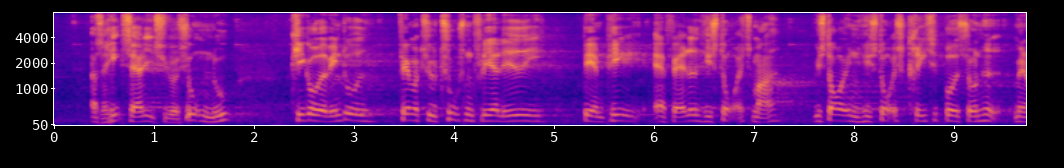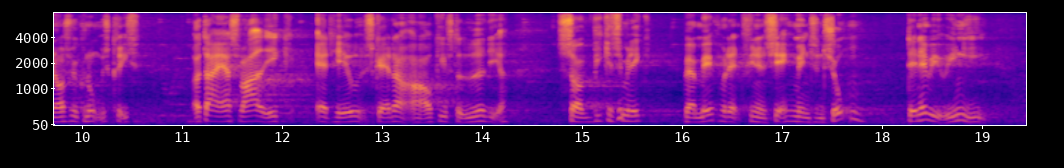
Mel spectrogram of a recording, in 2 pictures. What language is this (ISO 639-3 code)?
dan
